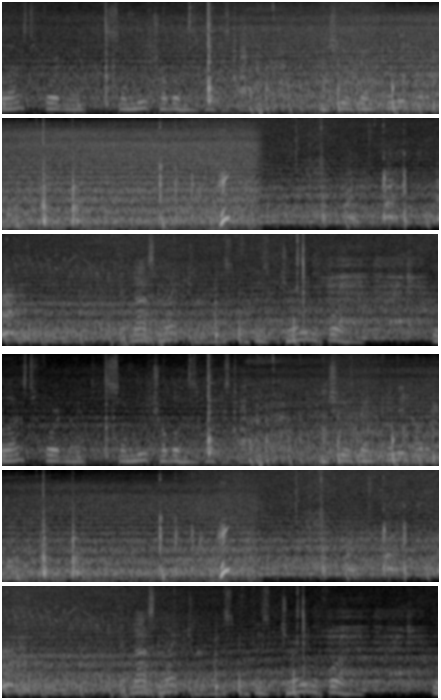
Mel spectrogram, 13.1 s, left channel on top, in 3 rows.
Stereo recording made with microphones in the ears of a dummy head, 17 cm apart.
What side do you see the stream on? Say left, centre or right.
left.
